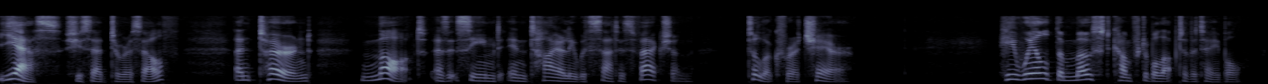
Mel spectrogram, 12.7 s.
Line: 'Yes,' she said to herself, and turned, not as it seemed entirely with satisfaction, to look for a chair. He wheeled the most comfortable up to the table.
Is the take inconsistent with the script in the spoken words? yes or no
no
